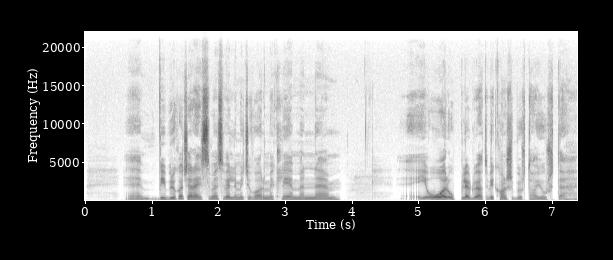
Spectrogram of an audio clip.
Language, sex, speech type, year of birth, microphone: Norwegian, female, spontaneous, 1972, Sennheiser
